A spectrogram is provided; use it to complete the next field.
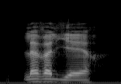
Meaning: lavaliere, pussy bow (floppy type of necktie)
- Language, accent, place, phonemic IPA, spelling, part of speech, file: French, France, Lyon, /la.va.ljɛʁ/, lavallière, noun, LL-Q150 (fra)-lavallière.wav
